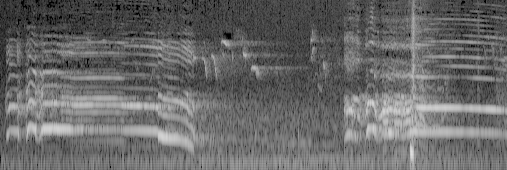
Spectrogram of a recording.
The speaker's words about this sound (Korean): 자, 두 가지 소리입니다. 첫 번째 닭소리를 내고 좀 쉬었다가 두 번째를 내는데 두 번째 닭소리 두, 두 번째 닭소리가 다 같은 닭인데 약간 목이 나갑니다.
